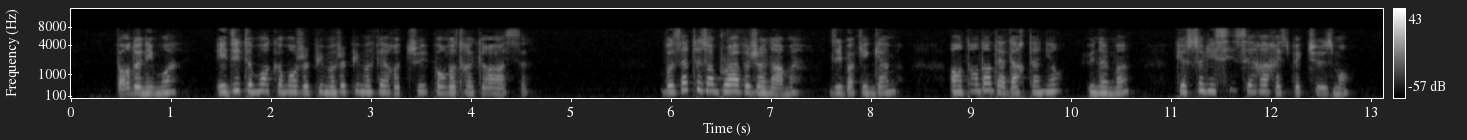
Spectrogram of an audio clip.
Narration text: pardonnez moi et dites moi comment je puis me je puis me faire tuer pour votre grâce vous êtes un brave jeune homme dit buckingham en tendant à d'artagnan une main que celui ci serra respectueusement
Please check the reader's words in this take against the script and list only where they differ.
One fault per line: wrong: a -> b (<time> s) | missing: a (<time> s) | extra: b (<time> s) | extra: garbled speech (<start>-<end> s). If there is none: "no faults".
no faults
